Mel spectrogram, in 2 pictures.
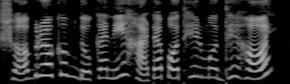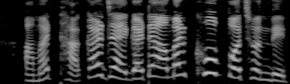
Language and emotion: Bengali, happy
